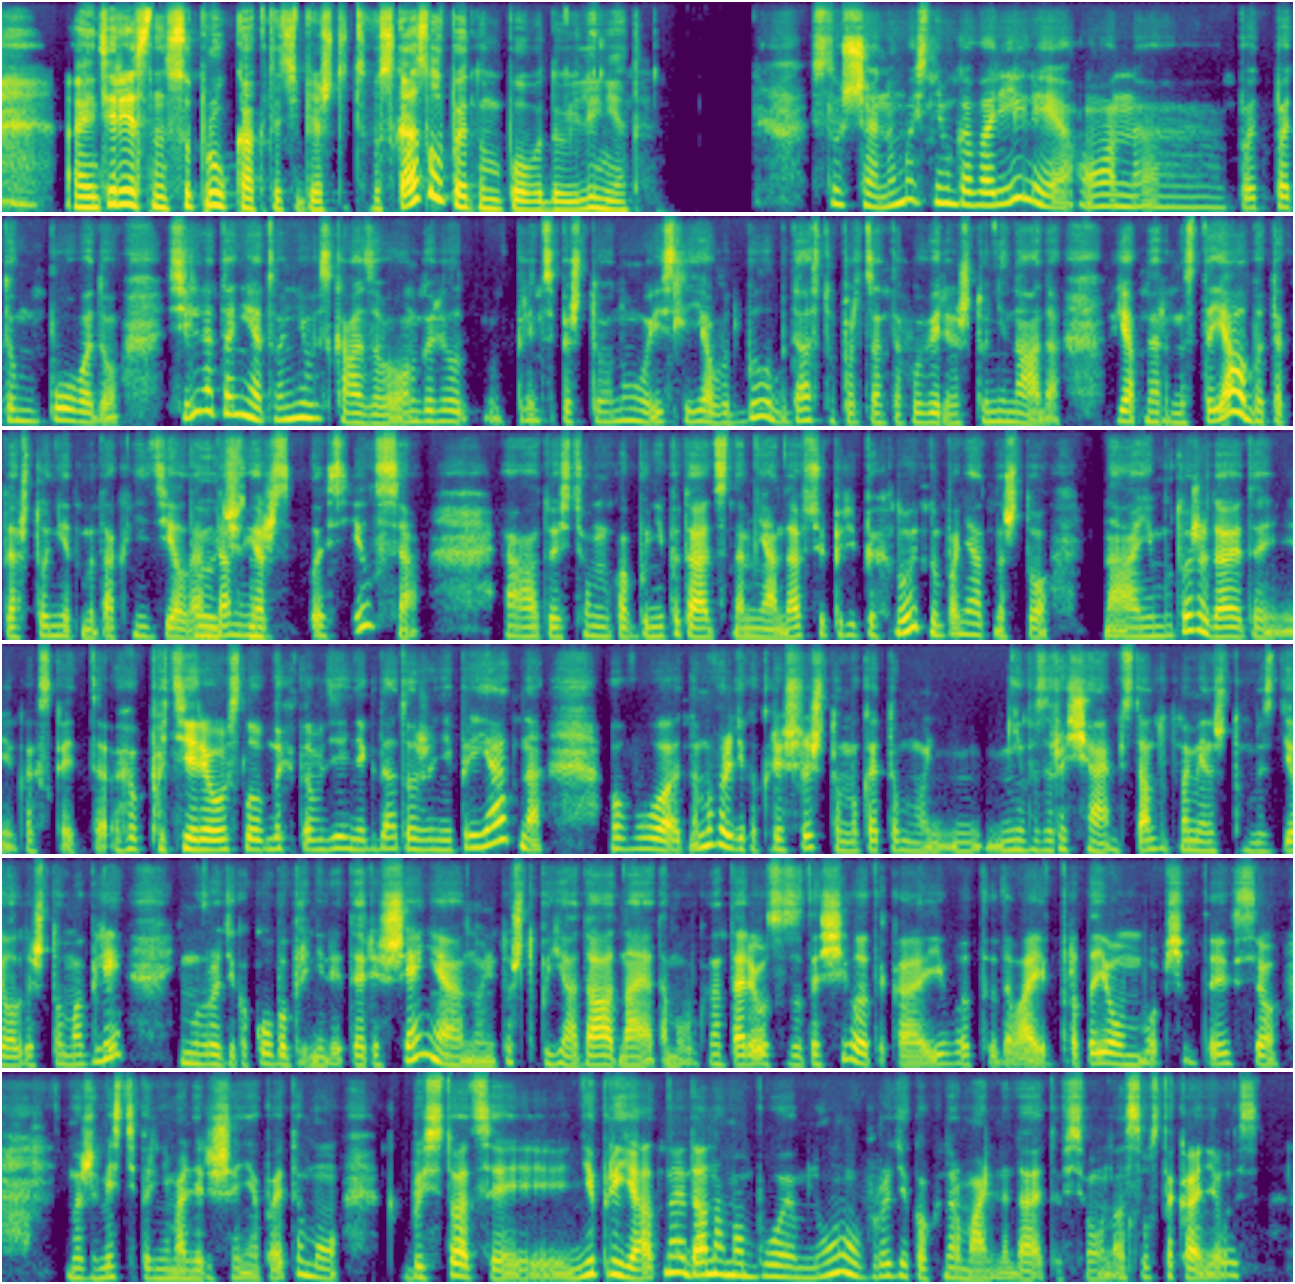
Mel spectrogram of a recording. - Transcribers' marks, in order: chuckle; tapping
- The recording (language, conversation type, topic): Russian, advice, Как справиться с ошибкой и двигаться дальше?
